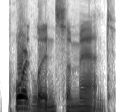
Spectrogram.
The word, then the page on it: Portland cement: American English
